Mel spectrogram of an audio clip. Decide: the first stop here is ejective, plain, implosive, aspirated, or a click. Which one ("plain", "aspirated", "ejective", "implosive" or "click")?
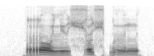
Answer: implosive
